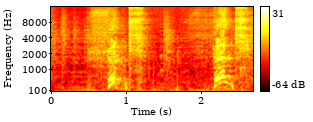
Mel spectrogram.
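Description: Two sneezes, about a second and a half apart, each a short voiced intake followed by a sharp, breathy burst, moderately loud over a faint background hum.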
